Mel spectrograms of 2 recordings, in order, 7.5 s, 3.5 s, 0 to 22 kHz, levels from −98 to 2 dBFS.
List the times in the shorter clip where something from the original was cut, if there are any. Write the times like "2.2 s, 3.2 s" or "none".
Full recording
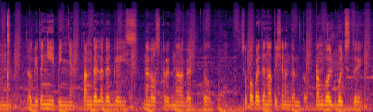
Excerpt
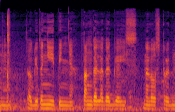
none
